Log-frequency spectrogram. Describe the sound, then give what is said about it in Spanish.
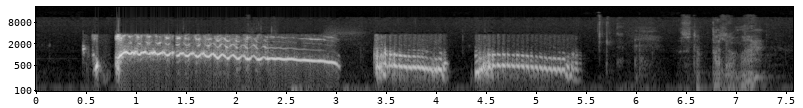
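A person vocally imitates a horse and a dove: a long, quavering whinny-like cry, then two shorter swooping coo-like calls, clear, followed by faint rustling. “¿Es, una paloma arriba de un caballo?”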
